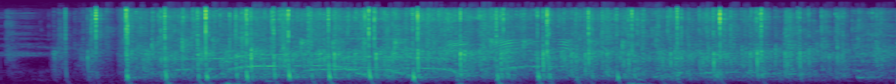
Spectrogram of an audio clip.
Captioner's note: audience cheering and applauding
